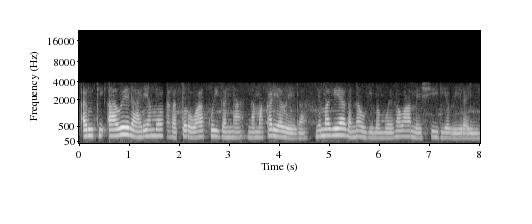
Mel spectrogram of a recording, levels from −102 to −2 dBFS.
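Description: Lost AMR speech frames: checksum failures forced the narrowband decoder to repeat its last good pitch and vocal tract settings at falling gain. From 1.64 to 1.84 s, after "a wĩra arĩa", about 100 ms of sound is smeared and fades, consistent with five 20 ms frames. At 3.24 to 3.31 s, after "toro wa kũigana", a 40 ms gap gives a brief warbling dip before "na makarĩa wega nĩ".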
